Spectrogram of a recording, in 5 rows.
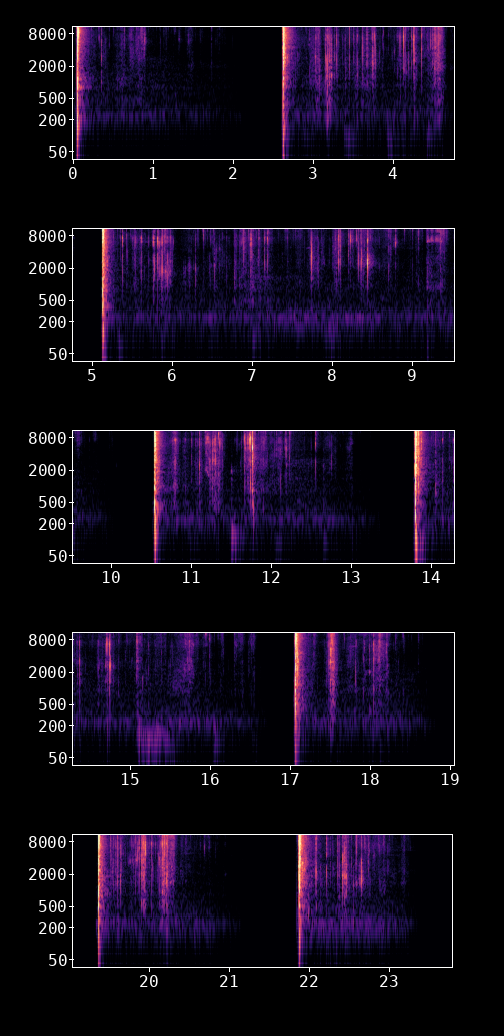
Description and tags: Impacts Splatter Pineapple 002
A series of slushy, splattery impacts made by punching pineapples. Great for fleshy, crunchy, disgusting moments!
bones, flesh, fruit, guts, impact, punch, slush, splat, watermelon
